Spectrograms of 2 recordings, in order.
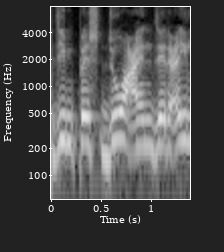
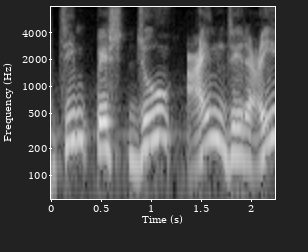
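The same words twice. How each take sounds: First: Quick, unbroken recital of the letters; run-together spelling. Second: Measured spelling, each unit set apart; broken-up, joined-step spelling. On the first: Teacher shows how she doesn't spell, run together. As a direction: rattle the spelling off without breaks. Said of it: "আমি এভাবে বানান করি না". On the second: Teacher shows how she spells, measured step by step. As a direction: draw out each letter, pausing between units. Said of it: "আমি বানান করি, খেয়াল করেন, এভাবে". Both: Shown as a demonstration.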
